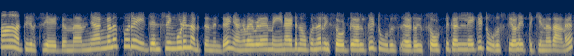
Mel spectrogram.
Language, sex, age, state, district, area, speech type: Malayalam, female, 18-30, Kerala, Kozhikode, rural, conversation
